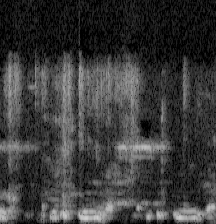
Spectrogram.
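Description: Pigeons coo repeatedly in a loft of racing birds, soft rounded coos in uneven bursts with short pauses, fairly close and moderately loud.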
